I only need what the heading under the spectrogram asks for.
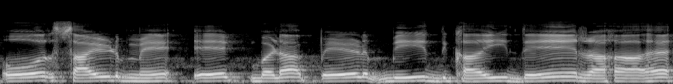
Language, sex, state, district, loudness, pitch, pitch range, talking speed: Hindi, male, Punjab, Fazilka, -13 LUFS, 160 Hz, 150-170 Hz, 100 wpm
